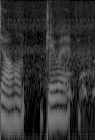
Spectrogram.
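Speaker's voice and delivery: soft, quiet, slow, low-pitched voice.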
